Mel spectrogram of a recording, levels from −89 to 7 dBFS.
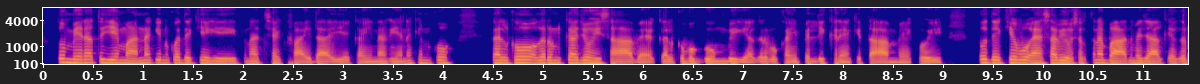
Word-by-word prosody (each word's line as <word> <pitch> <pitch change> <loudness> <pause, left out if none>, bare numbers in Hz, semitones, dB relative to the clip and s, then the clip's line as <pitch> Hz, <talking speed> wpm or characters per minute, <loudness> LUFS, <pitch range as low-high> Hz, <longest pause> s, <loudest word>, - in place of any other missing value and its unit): तो 185 - +2
मेरा 165 -1 +3
तो 165 +1 -1
ये 160 0 +3
मानना 135 -1 +2
है, - - -4
कि 160 - -2
उनको 150 0 -1
देखिए 140 0 -1
ये 125 -2 +1
इतना 125 0 -3
अच्छा 125 +1 -4
एक 120 - -7
फ़ायदा 110 +1 -1
है 110 0 -3
ये 110 -1 -3
कहीं 105 0 -3
न 115 +1 -1
कहीं। 120 0 -4
है 115 - -2
ना? 130 +3 -3
कि 150 - -6
उनको 145 +1 -2 0.4
कल 145 -1 +3
को 160 +3 +4
अगर 150 +1 +2
उनका 145 +1 +1
जो 145 0 +3
हिसाब 110 -5 +1
है, 100 -1 -2
कल 110 0 -1
को 130 - -4
वो 125 - +2
गुम 115 0 +1
भी 120 -1 +2
गया, 105 -1 -1
अगर 110 +2 -3
वो 115 0 -3
कहीं 110 -1 -4
पे 120 - -2
लिख 120 +3 -4
रहे 105 - -1
हैं 100 - -4
किताब 100 -1 0
में 100 0 -4
कोई। 105 -2 -1 0.4
तो 175 - +3
देखिए, 155 0 +2
वो 155 -3 +3
ऐसा 135 +3 +3
भी 145 - +4
हो 135 - +4
सकता 125 +3 -5
है 155 - +2
ना - - -1
बाद 125 -1 +4
में 135 0 +2
जाके 125 0 +1
अगर 125 0 -1
125 Hz, 310 wpm, -23 LUFS, 110-145 Hz, 0.4 s, को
